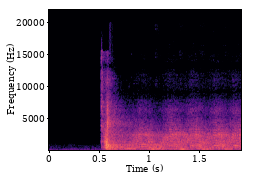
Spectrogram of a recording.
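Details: Series IV D17 tractor just after a head gasket replacement and coolant refill: after a silent gap the starter cranks the engine evenly, but it never fires. Traced to another electrical problem.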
